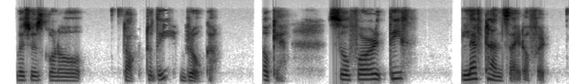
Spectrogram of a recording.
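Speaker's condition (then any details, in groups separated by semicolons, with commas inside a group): No condition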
